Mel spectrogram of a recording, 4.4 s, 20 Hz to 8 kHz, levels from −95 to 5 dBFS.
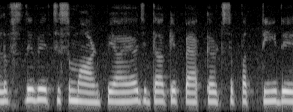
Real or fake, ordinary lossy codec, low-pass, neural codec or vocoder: real; none; 7.2 kHz; none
